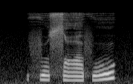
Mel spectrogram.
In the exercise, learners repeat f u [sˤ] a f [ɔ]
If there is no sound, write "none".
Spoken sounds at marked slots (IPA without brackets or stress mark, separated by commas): sˤ, o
